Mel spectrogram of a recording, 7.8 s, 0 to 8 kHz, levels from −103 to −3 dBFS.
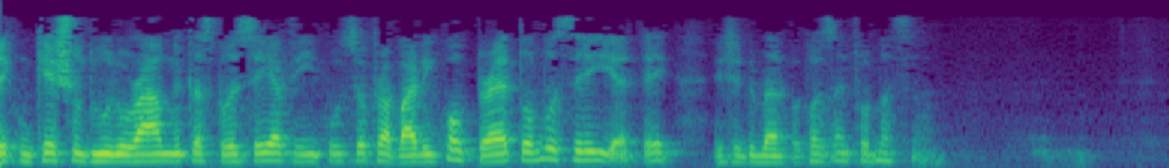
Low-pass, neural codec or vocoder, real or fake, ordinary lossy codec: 7.2 kHz; codec, 16 kHz, 0.5 kbps, FunCodec, trained on LibriTTS, 25 frames a second; fake; MP3, 24 kbps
